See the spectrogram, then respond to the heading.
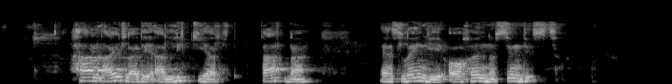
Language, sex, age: Icelandic, male, 50-59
